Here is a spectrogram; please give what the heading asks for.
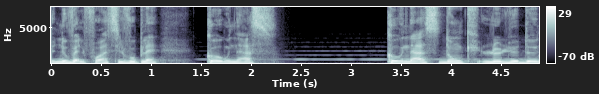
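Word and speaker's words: Kaunas: n a S et ça se prononce kounas c'est subtile alors on va le répéter une nouvelle fois s'il vous plaît kounas kounas donc le lieu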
